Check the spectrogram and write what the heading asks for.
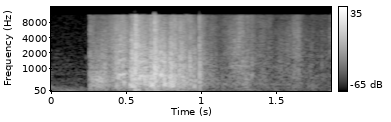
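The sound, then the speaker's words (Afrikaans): A small bird, a canary lying on the ground in the Tsitsikamma forest, flapping its wings but unable to fly, calls in a brief, fluttery burst that peaks and then trails off into softer chirps, with no one speaking. “Eendag toe hy huis toe loop na skool, sien hy 'n kanarie op die grond in die woud lê.”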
